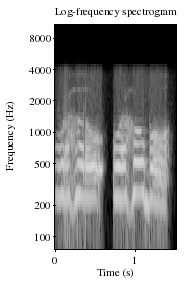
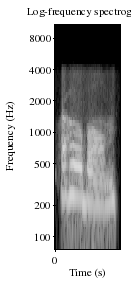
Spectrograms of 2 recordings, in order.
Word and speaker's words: Rehoboam: It's probably because she found out about Rehoboam. I can't say it right. Rehoboam.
